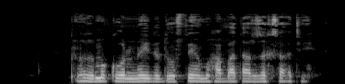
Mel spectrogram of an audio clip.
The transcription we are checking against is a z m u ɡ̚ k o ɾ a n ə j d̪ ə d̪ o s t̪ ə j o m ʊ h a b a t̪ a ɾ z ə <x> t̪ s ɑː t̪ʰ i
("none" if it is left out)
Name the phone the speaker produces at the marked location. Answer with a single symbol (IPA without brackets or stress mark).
x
